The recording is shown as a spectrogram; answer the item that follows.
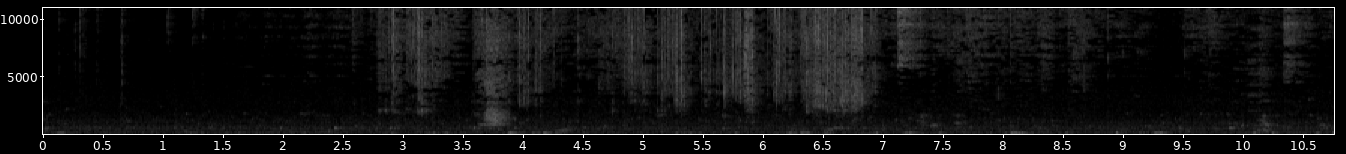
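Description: Small plastic zip-lock seed packet crinkling and rustling as fingers handle it, in a burst of crackles from about three to seven seconds in.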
